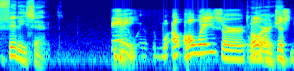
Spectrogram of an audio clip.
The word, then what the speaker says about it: 50 Cent: if you have to pay a dollar it's pronounced fitty cent any always or or just now always always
